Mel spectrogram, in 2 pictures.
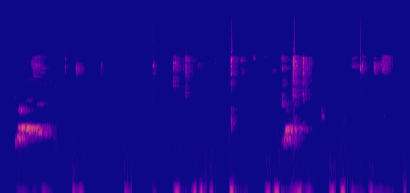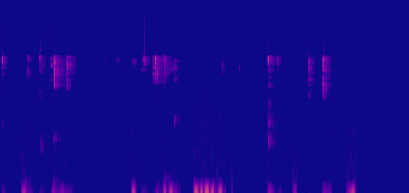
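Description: Typing on a computer keyboard: faint, irregular key clicks, with a couple of louder strokes about a third of a second in and about three seconds in.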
